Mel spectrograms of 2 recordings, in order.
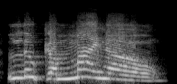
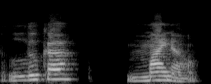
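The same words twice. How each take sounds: First: The name is said in an Italian accent. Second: The name is said in a plain English accent.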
